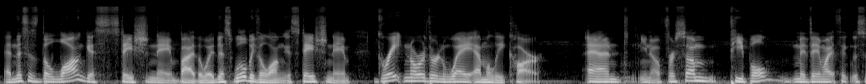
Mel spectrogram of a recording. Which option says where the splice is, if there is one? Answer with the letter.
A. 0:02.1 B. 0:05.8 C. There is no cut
B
